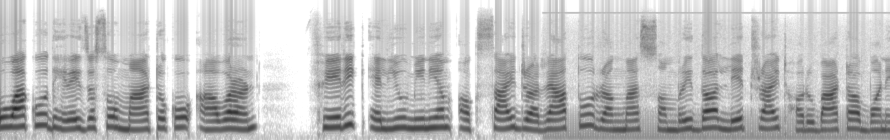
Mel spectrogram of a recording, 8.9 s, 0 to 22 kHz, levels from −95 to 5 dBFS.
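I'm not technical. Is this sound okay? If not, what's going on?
No. Two separate problems can be heard in this speech clip.

The first runs the whole way through: a filter restarted on every block. A processing step forgets where it was and starts fresh on each short chunk of audio, so every chunk begins with a tiny click. These clicks come 100 times a second, which fits chunks about 10 ms long, and they blur into a rough buzz. It grows louder when the talking gets louder and fades in the pauses. Ordinary electrical hum would stay steady even when nobody speaks.

The second starts at 5.43 s and lasts to the end: video or display buzz. A screen or video cable is leaking into the audio, adding a buzz at 59.94 Hz, the rate at which the picture refreshes. Above it sits a gritty hash and a very high, thin whine at 15.7 kHz. It is fairly quiet. Unlike the first problem, it ignores the speech and carries on at the same level through the gaps.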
